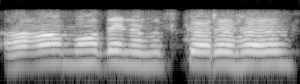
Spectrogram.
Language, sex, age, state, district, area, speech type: Sanskrit, male, 30-45, Karnataka, Vijayapura, urban, conversation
